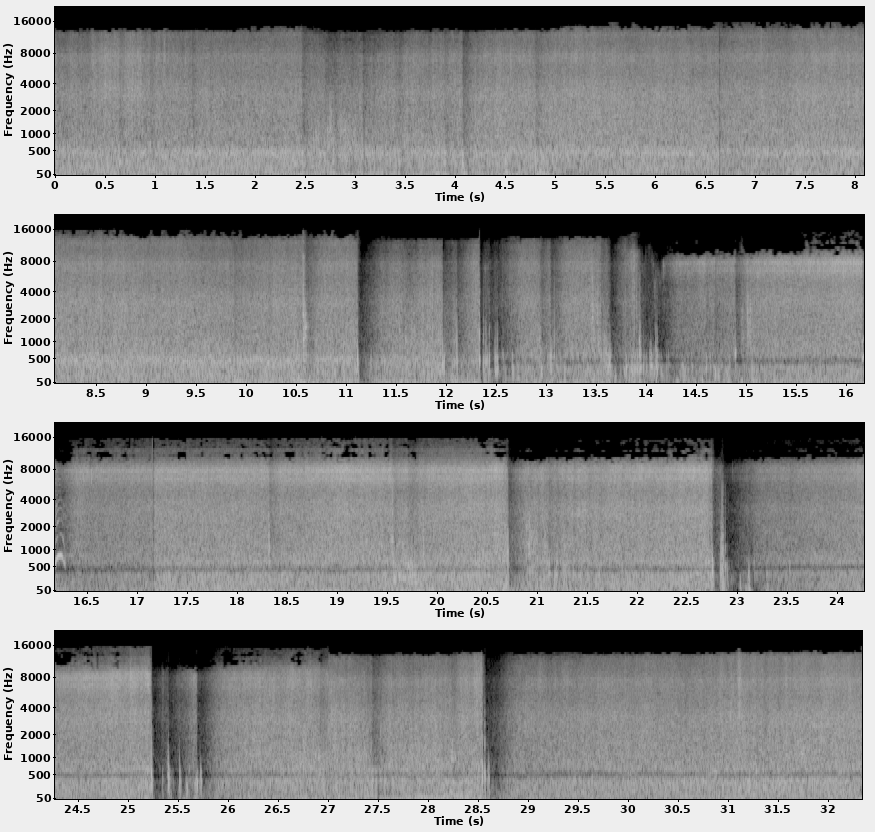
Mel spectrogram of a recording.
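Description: Loud, steady rush of whitewater rapids heard at close range from a kayak through an action camera's microphone, with wind and water buffeting the mic. The sound cuts out briefly several times in the second half.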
